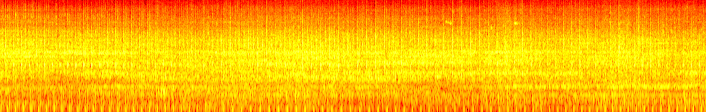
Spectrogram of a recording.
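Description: Single-cylinder diesel engine of a two-wheel hand tractor running steadily under load as it drives its cage wheels and tiller through paddy mud, a fast, even thudding beat.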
